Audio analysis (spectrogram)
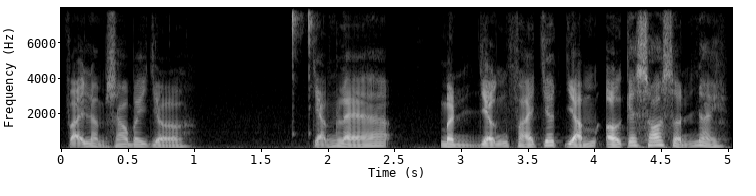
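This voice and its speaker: A man playing a resentful, ambitious teenage son from a poor home in an animated fairy tale, with an accusing, impatient manner. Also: mid-range voice, moderate pace, no room sound, lightly acted. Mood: musing.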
